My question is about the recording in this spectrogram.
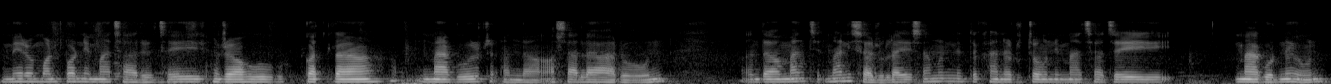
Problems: background sounds at intervals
